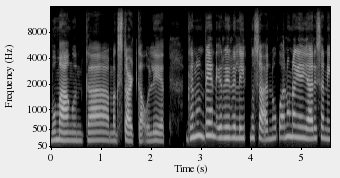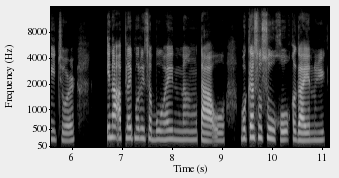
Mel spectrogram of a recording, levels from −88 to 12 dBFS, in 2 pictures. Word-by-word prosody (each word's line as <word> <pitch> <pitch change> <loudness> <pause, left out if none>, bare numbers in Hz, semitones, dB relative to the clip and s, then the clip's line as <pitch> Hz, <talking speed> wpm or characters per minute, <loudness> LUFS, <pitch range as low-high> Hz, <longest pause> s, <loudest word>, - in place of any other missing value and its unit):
bumangon 205 -2 +2
ka, 210 0 0
mag-start 195 -2 +2
ka 180 -1 -3
ulit. 190 0 -4 0.4
Ganun 300 +6 -1
din, 330 0 +3
ire-relate 275 -1 -1
mo 275 - -5
sa 250 - +2
ano, 245 +3 -8
kung 280 - -2
anong 305 0 0
nangyayari 260 -3 +3
sa 275 - -1
nature, 210 -4 -5 0.7
ina-apply 270 -1 +3
mo 260 - -4
rin 255 -1 -6
sa 255 - -2
buhay 230 +1 -5
ng 220 0 -11
tao. 200 -1 +2 0.3
Huwag 250 +1 -5
kang 285 -1 +6
susuko 250 -6 0
kagaya 200 -3 +4
ng 205 +1 -8
230 Hz, 150 wpm, -24 LUFS, 205-270 Hz, 0.7 s, kang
